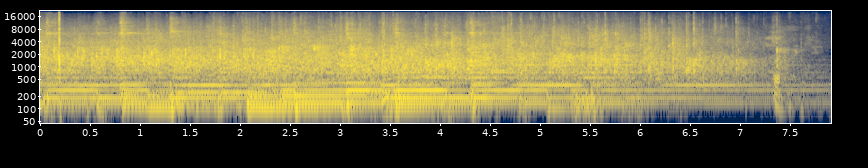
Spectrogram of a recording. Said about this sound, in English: let's just clap our hands in thanksgiving to the Lord for what he's doing.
